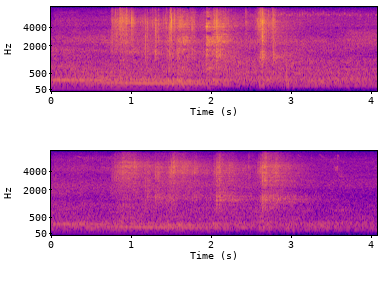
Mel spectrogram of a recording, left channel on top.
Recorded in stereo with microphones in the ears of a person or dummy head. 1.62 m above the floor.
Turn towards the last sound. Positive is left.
turn(degrees=65)  # may be behind; listen again after turning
